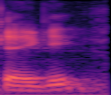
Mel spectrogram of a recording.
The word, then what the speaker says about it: Kaegi: and the last name is k AE gii pronounced Ki um and there you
